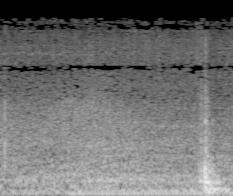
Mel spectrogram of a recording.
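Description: Steady outdoor background noise, a low rumble with a hiss and no distinct events.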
